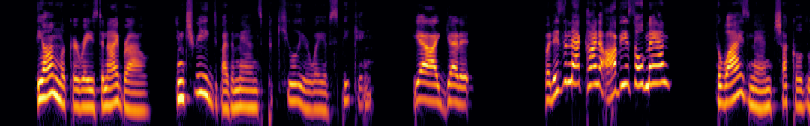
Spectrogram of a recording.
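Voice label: There was a Monkey, female, US, story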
